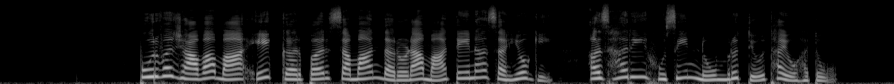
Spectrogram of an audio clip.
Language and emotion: Gujarati, neutral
